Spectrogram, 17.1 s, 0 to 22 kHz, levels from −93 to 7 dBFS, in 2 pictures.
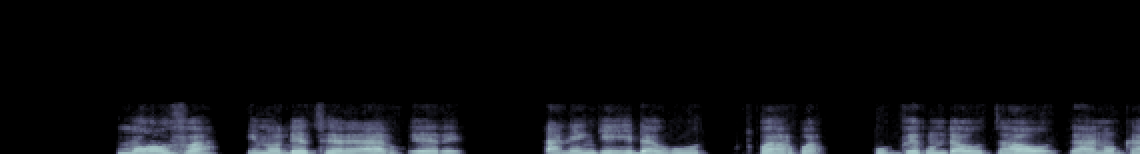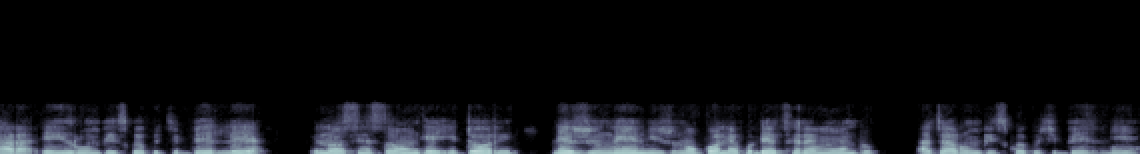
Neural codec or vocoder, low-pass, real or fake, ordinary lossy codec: codec, 16 kHz, 4 kbps, FreqCodec, smaller model; 7.2 kHz; fake; Opus, 64 kbps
